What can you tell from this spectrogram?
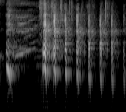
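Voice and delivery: airy high laugh with no voice, falling away; breathy high laugh. Real, not acted. Reacting to a viewer's comment, real laughter. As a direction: burst out laughing at the joke.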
